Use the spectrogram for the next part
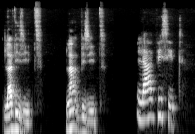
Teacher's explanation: We notice that the S sounds like a Z here, like in English. Visit. That's a Z sound.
